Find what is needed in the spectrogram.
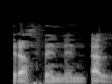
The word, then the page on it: transcendental: espagnol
